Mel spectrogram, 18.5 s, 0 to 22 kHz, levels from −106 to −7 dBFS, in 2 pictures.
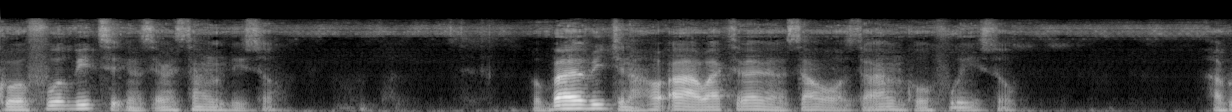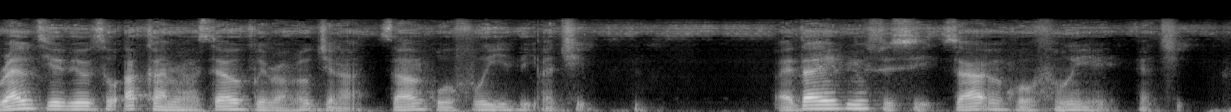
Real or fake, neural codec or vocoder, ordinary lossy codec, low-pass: fake; codec, 24 kHz, 0.9 kbps, WavTokenizer, small release; AAC, 64 kbps; 10.8 kHz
